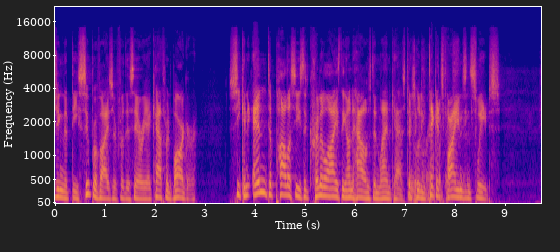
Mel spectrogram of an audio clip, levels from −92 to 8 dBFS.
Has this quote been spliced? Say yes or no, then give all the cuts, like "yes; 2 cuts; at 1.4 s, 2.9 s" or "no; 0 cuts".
no; 0 cuts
